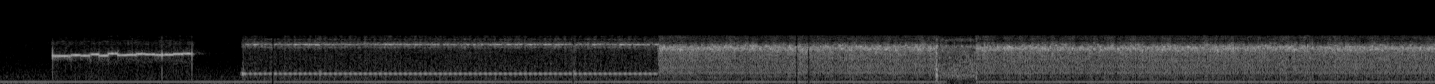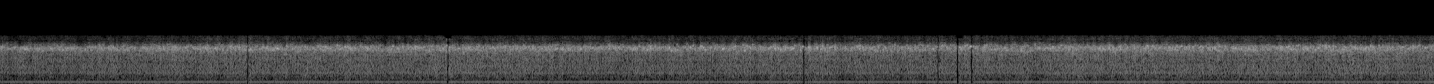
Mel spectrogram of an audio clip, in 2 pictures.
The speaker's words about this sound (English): Stand by for some digital traffic. It's kind of a brief recap of what I just said. If you have your tablets ready, this one's going to be 31 seconds. This is KGTC.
